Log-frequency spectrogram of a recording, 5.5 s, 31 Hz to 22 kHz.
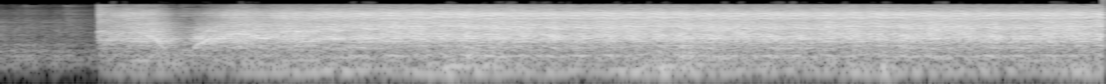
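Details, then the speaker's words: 1950 Pontiac gasser with 350 and 6-speed, restarted after swapping Champion plugs for Autolite plugs and adjusting idle screw: catches within a second, brief stumble, then steady even idle with hissy top end; runs better, normal idle. "So we got that thing running. It seemed like when he changed the spark plugs out, he had Champions in there when he first bought the plugs a while back, and now he had a set of auto lights put in there, and it seemed like it ran better."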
